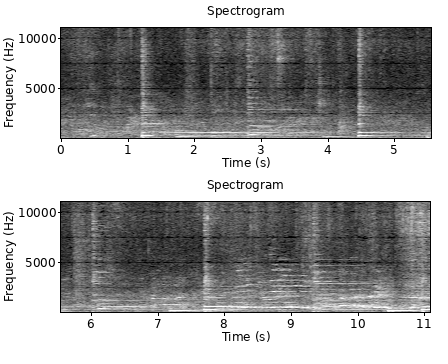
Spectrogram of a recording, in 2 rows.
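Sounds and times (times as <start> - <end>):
guitar plucked notes: 0.0 - 11.0.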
